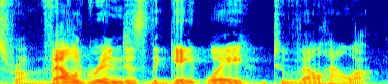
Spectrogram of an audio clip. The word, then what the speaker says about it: Valgrind: to pronounce them correctly the endings are pronounced grinned and not grind where do they take their names from valgrind is the gateway to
